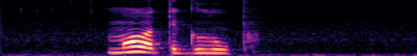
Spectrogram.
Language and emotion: Russian, angry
